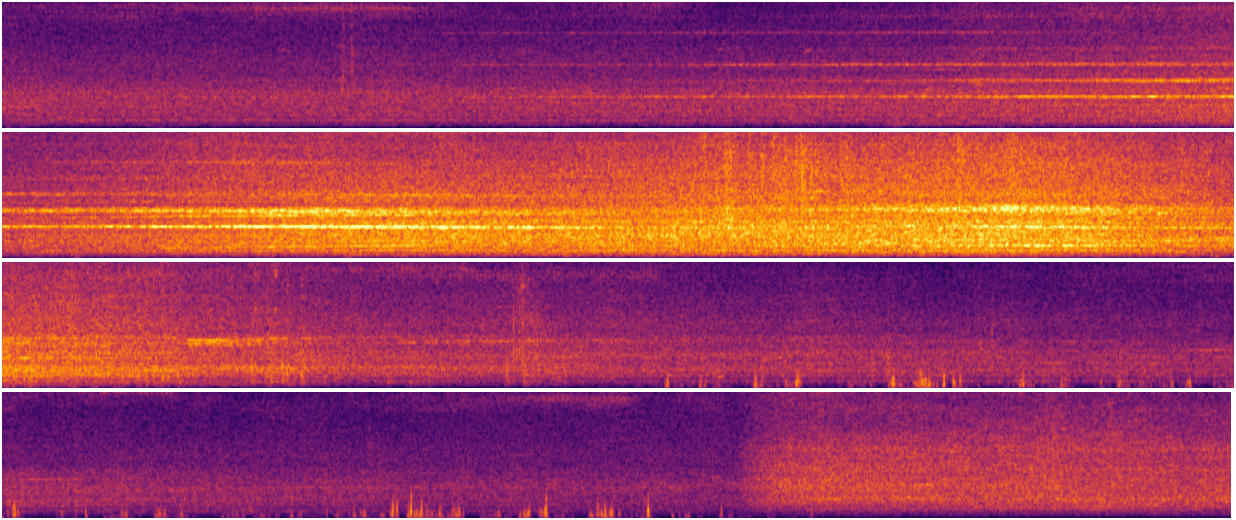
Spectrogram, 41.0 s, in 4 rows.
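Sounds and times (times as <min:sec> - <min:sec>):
train wheel and rail noise: 0:00.0 - 0:41.0
electric train motor whine: 0:36.9 - 0:41.0.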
